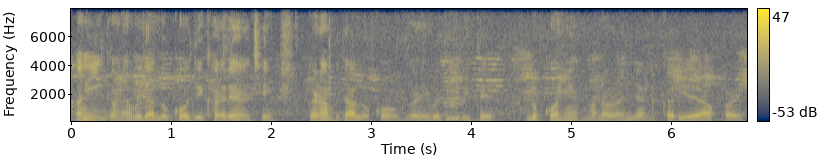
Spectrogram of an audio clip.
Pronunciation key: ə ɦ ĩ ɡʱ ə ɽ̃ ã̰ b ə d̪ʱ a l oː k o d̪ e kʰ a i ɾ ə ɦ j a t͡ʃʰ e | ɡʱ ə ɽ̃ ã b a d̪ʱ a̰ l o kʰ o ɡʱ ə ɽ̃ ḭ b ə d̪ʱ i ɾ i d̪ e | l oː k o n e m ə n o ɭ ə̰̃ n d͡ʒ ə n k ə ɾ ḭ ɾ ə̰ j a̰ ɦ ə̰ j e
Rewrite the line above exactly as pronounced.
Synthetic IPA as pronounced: ə ɦ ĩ ɡʱ ə ɽ̃ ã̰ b ə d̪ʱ a l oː k o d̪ e kʰ a i ɾ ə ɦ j a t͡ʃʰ e | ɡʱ ə ɽ̃ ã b ə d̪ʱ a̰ l o k o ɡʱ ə ɽ̃ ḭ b ə d̪ʱ i ɾ i t̪ e | l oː k o n e m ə n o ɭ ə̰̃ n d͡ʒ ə n k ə ɾ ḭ ɾ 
